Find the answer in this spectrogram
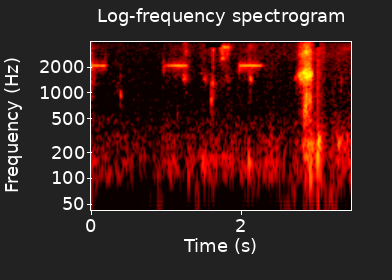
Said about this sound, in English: That's why you had a beep beep.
